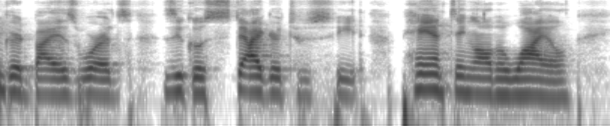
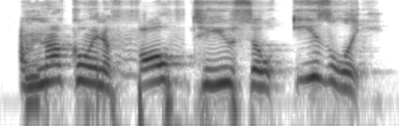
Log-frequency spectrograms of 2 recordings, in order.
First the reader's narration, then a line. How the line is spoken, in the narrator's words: replied through clenched teeth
